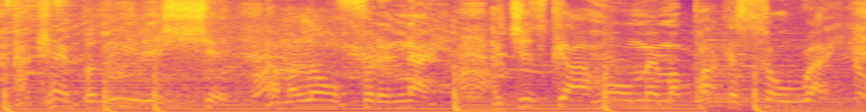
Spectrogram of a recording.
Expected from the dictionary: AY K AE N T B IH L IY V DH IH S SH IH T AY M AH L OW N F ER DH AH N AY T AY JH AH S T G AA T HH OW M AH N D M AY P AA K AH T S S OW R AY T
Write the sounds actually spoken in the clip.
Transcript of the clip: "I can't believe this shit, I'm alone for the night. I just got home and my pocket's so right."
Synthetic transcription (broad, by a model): AY K AE N B IH L IY V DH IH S SH IH T AY M AH L OW N F ER DH AH N AY T AY JH AH S G AA T HH OW M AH N M AY P AA K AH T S S OW R AY T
